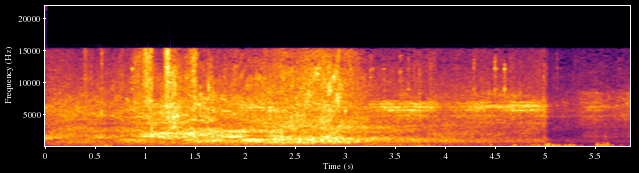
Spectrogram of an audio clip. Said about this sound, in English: Here comes another car, silver truck.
